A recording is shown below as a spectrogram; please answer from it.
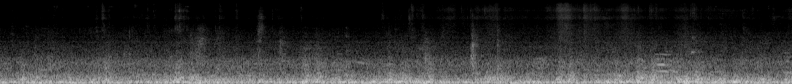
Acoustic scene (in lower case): subway train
